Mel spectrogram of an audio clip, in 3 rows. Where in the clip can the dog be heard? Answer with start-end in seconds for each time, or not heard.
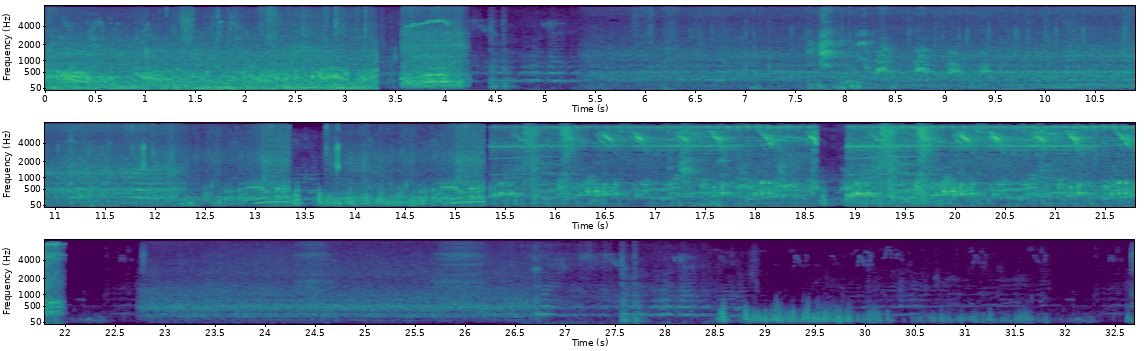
7.6-9.5, 17.1-19.1.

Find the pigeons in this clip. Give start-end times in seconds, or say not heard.
0.0-4.2, 11.1-22.0.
